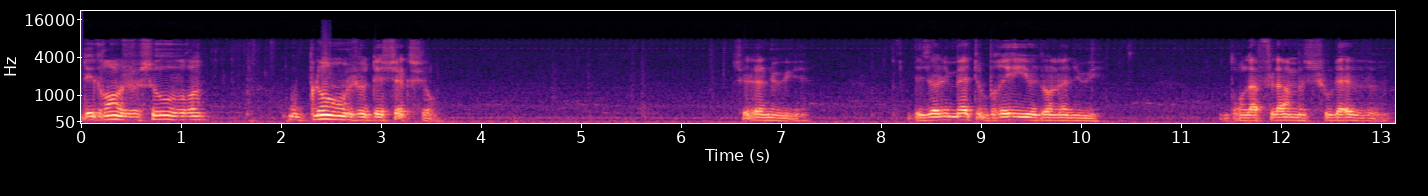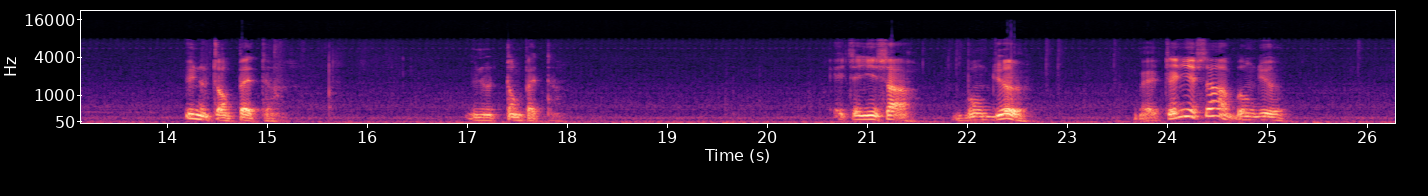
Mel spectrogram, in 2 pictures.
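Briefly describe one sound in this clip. An elderly man reads out slowly through a microphone, with long pauses.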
